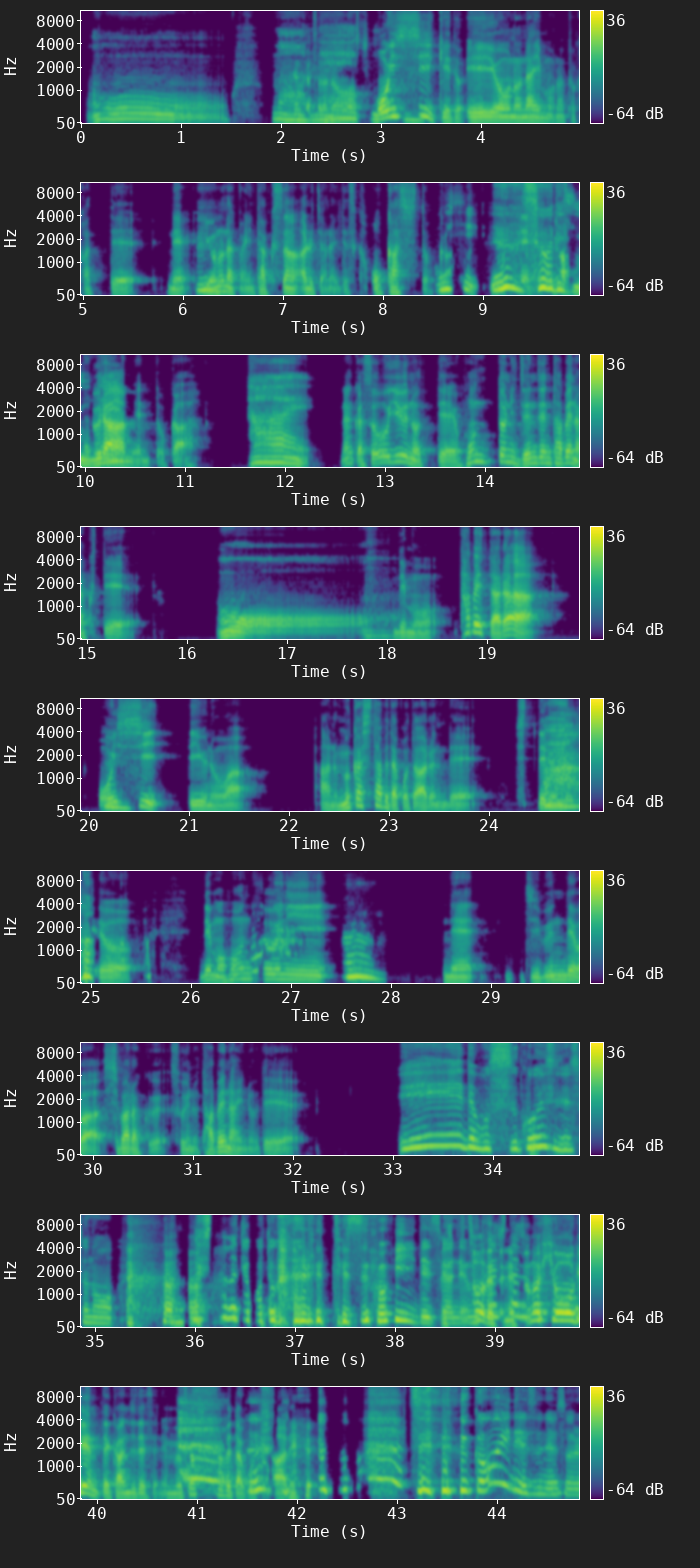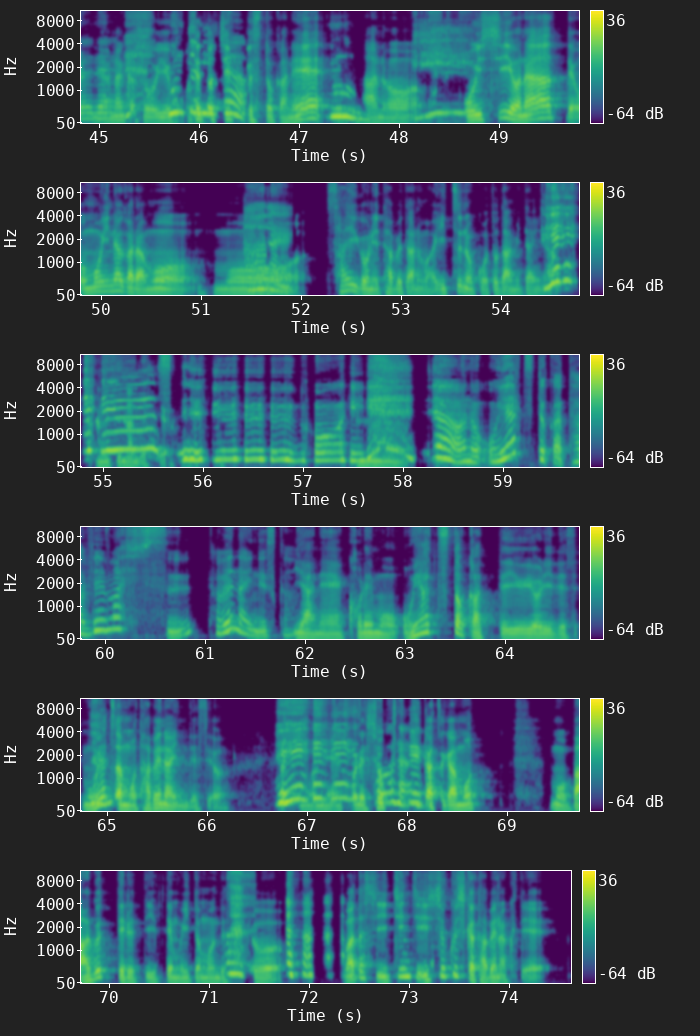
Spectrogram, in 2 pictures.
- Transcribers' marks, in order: tapping; other noise; drawn out: "おお"; laugh; laugh; laugh; laughing while speaking: "す"; chuckle; surprised: "へへ、へ、へ！すふ ふ ふごい！"; laugh; laugh
- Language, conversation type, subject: Japanese, advice, 食べ物に対する罪悪感や厳しい食のルールが強くてつらいとき、どうしたら楽になれますか？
